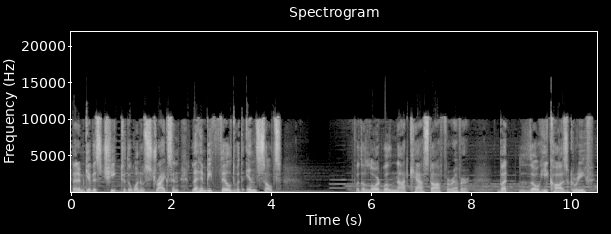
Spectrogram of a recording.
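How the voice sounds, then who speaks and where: An actor playing a grieving, afflicted prophet in a dramatized scripture reading, with solemn, emphatic and deliberate phrasing. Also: male voice, on the low side. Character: grieving, afflicted male prophet lamenting and praying.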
